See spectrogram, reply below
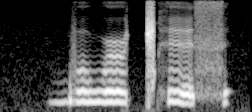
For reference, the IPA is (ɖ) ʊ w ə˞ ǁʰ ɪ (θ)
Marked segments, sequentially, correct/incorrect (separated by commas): incorrect, incorrect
